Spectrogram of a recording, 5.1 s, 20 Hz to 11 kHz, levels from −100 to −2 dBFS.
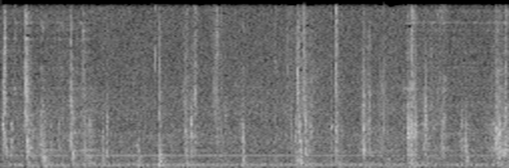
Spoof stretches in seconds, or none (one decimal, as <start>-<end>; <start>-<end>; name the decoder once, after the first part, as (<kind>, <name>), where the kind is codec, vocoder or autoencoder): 0.0-0.9 (vocoder, Vocos); 4.0-5.1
